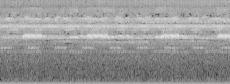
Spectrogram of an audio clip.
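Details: Evening crickets in a calm park, many chirping at once: a bright continuous high trill with louder pulsed notes swelling and fading in short regular bursts.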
